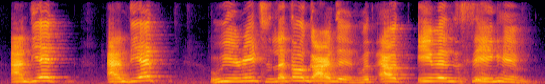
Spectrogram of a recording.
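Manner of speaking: hammed-up anime henchman boss; flamboyant villain role. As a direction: play a showy, bossy character, punching the shouts. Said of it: "the best I can do for, um, this voice".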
